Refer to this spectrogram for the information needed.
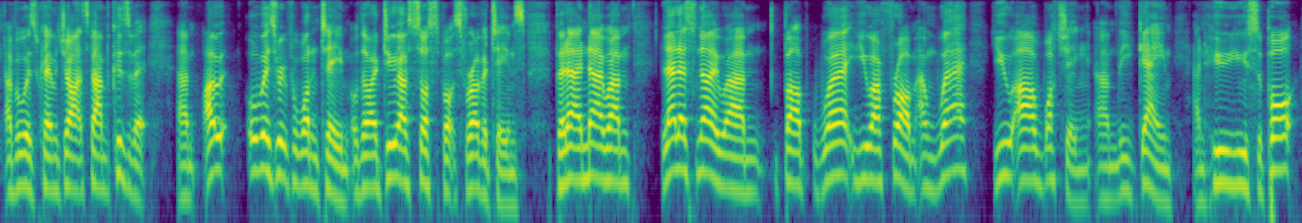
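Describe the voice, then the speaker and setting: A man's voice: on the high side, fairly bright tone, no echo, studio quality. A young British man hosting a live stream, giving casual game commentary between chat replies, rambling with lots of ums and uhs. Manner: rambling, hesitant, heavy on um and uh.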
